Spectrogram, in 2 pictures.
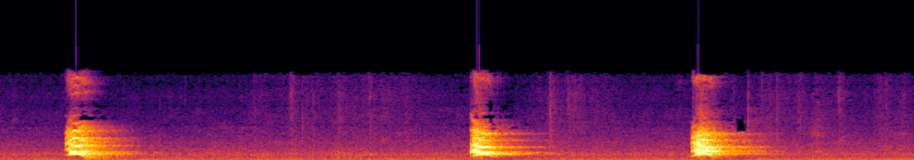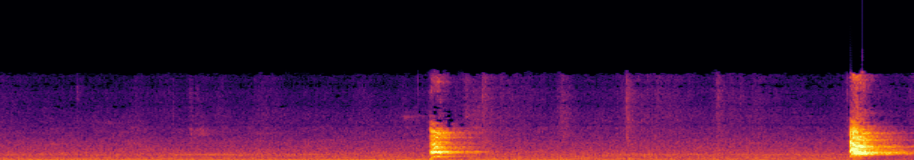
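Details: Angry Samoyed puppy barking: five short, sharp, high yappy barks, widely spaced at irregular gaps of about two to five seconds, over a quiet indoor background.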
